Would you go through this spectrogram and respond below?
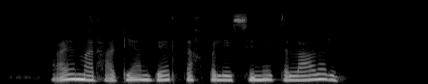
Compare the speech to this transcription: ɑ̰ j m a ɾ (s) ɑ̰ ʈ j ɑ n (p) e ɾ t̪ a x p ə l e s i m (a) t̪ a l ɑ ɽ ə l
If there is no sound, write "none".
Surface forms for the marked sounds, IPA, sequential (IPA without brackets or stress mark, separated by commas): h, b, e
